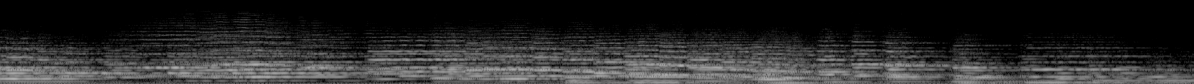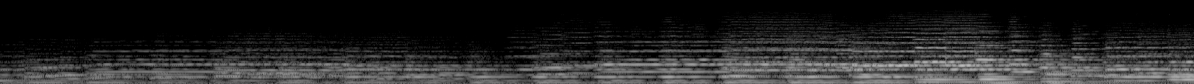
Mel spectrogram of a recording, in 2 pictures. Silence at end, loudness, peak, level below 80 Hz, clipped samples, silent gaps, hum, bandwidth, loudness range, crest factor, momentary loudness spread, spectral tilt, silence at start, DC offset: 0 s; -29 LUFS; -10 dBFS; -46 dBFS; under 0.1%; none; none; 15 kHz; 11 LU; 18 dB; 12 LU; -6.5 dB/octave; 0 s; 0.3%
